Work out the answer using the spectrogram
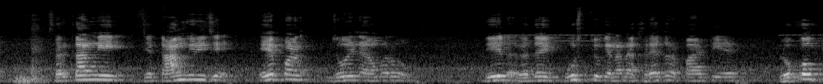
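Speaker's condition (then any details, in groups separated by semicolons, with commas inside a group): No condition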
